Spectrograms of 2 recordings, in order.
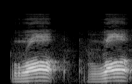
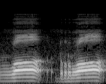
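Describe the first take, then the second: Both takes have the same delivery.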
